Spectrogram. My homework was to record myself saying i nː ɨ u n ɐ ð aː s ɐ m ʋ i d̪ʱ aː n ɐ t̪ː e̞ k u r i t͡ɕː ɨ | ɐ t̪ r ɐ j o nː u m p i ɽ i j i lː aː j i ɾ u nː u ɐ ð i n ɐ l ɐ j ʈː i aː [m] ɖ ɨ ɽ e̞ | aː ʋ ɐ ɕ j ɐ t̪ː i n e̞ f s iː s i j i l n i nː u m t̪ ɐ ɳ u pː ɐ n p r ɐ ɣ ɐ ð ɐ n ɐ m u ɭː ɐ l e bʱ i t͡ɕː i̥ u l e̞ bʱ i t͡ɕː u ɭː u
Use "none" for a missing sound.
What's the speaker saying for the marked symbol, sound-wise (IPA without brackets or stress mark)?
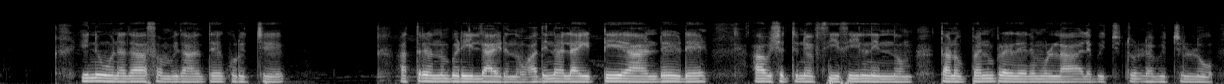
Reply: ɳ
